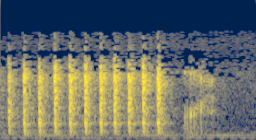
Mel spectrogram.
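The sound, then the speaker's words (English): About ten firm footsteps thud on the wooden boards of a front porch, approaching in a quick, steady rhythm and fairly loud, then trail into a softer shuffle. “Coming right up to the front porch.”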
